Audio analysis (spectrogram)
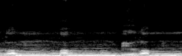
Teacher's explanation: تنوین کے بعد یہ با آیا ہے جس کی وجہ سے یہ چھوٹا سا میم پیدا ہوا ہے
